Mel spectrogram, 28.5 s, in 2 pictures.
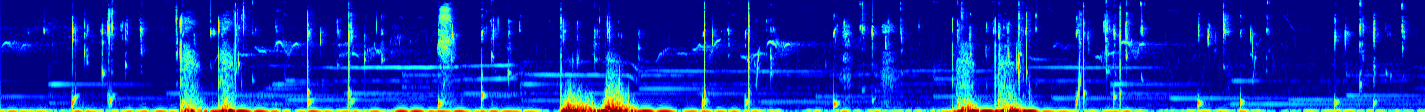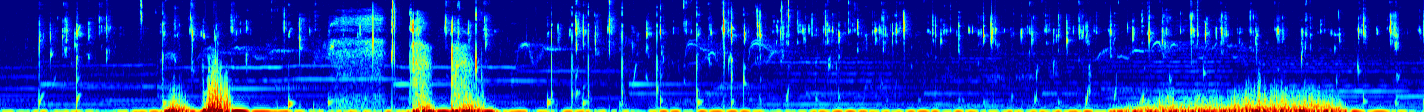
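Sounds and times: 
wet ear-eating mouth sounds: 1.0 - 2.5, 8.4 - 10.4, 15.8 - 19.2, 19.8 - 28.3.

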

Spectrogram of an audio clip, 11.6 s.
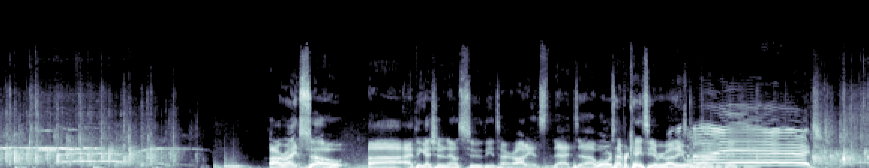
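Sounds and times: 
comedy show audience applauding and cheering to welcome a comedian: 0.0 - 2.8, 9.6 - 11.5
speech: 3.6 - 10.2.

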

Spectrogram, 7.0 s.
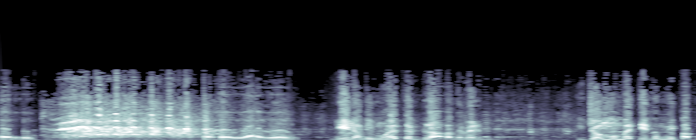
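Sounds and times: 
man imitating a tiger roar: 0.0 - 0.4, 2.1 - 3.0
laughter: 0.4 - 6.3
speech: 3.4 - 5.2, 5.8 - 6.9.

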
